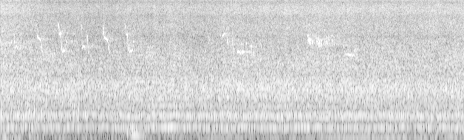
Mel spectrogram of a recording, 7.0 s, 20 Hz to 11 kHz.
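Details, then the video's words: Many honey bees buzzing around an apiary's hives on a sunny, warming 15 April 2016 in Poland, after over a week of rainy weather. Even layered drone, with short high bird chirps above it in the first half and again later. "W końcu ładna pogoda pszczoły latają"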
